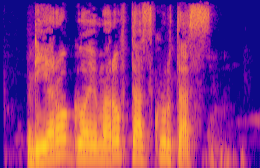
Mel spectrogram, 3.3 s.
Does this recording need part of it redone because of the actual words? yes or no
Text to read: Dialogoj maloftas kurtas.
no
